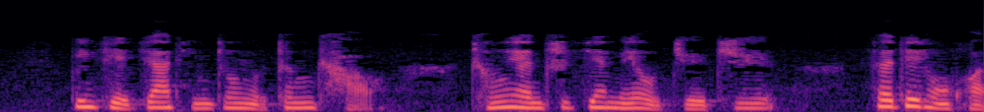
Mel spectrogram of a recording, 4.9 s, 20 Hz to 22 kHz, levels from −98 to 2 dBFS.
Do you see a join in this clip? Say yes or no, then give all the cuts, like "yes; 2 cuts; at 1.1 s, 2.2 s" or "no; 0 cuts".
no; 0 cuts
